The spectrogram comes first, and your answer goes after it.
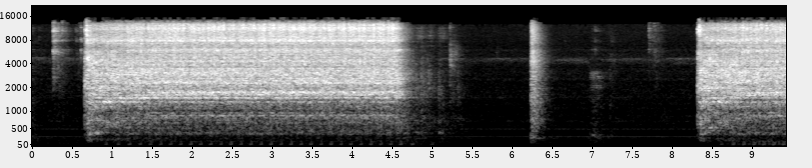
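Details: Simplicity small engine with hard starting, cause unknown: it catches and runs about four seconds, dies, a brief crank fails, then it fires again.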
